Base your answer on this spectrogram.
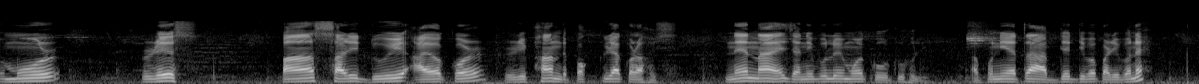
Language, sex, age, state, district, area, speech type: Assamese, male, 45-60, Assam, Charaideo, rural, read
